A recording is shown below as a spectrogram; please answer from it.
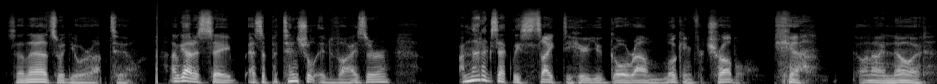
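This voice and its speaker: A man's voice: low-pitched, expressive, normal speed, husky, no echo. A male actor with an American accent playing a wry, easygoing private detective in a video game, talking in a dry, casual, persuasive way. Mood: measured, questioning. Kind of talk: scripted game dialogue, conversational.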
